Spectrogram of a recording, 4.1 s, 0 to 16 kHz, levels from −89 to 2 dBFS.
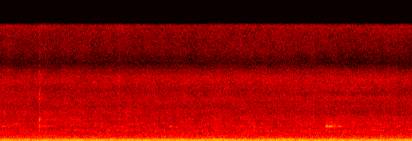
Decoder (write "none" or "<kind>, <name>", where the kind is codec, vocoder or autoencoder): autoencoder, DAC-VAE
